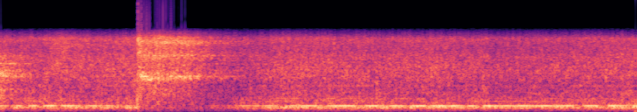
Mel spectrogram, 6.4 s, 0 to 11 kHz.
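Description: A loaded barbell of about 180 kg, with iron plates, is set down or dropped onto the rubber gym floor about a second and a half in, a single heavy impact. Under it runs a steady low mechanical drone with a hum.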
